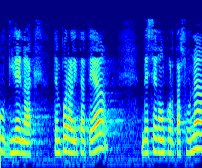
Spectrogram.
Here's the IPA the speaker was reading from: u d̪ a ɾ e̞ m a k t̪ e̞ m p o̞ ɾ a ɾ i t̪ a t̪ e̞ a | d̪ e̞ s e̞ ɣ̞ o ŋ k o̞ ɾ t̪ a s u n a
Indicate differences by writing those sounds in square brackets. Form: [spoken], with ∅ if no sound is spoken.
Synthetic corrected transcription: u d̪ [i] ɾ e̞ [n] a k t̪ e̞ m p o̞ ɾ a [l] i t̪ a t̪ e̞ a | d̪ e̞ s e̞ ɣ̞ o ŋ k o̞ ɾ t̪ a s u n a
